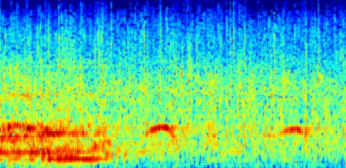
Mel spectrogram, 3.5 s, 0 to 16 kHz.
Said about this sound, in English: Let me see 25 grateful people. Give God a big old hand clap of praise for a second chance.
